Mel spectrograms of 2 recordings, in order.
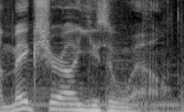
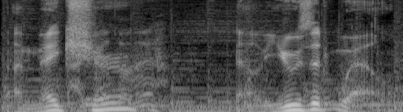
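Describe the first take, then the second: First: It is said in a higher voice. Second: It is said in a deep, low voice.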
